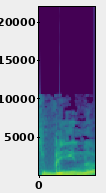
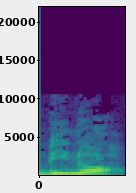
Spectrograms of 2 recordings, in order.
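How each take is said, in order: First: The stress is on the first syllable. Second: The stress is on the second syllable. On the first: It is a command to understand. "it's mila el" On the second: It is a noun meaning understanding. "If it would be a noun"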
